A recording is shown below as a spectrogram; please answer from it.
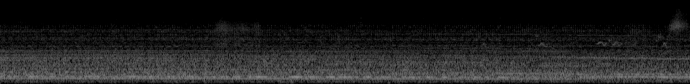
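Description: An electric bike climbs a muddy hill on throttle alone in gear 1, its motor producing a steady, continuous hum with constant loudness alongside rolling and wind noise.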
